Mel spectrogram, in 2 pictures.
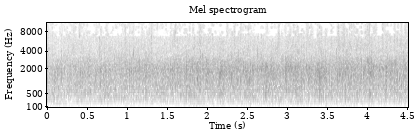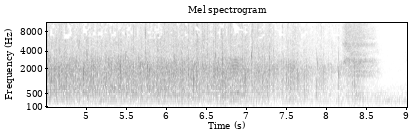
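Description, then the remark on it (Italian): Sustained audience applause, a dense steady wash of many hands clapping at even loudness for about eight seconds, then tapering off quickly at the end. “un applauso.”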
